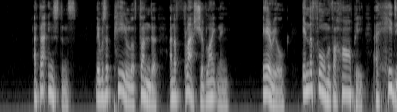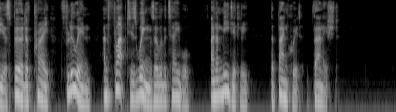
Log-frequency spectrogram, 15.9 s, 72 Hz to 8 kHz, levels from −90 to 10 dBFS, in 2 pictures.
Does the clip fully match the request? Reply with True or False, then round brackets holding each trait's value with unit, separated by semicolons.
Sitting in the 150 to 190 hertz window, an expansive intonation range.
False (130 Hz; 7.1 semitones)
